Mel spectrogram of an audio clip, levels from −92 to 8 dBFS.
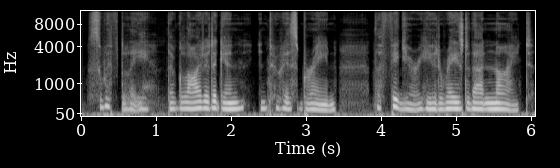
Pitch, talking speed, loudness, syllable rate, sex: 160 Hz, 140 wpm, -18 LUFS, 4.4 syllables/s, female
